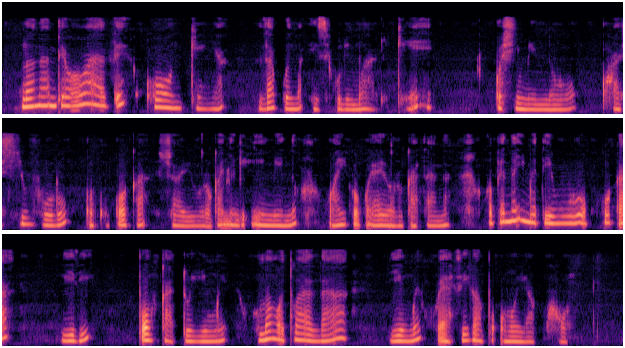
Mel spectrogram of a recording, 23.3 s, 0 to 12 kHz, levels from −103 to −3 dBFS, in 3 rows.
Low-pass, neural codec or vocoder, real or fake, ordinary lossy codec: 7.2 kHz; codec, 16 kHz, 8 kbps, FunCodec, trained on LibriTTS, 25 frames a second; fake; MP3, 64 kbps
